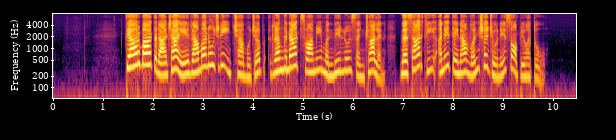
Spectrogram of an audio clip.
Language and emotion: Gujarati, neutral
